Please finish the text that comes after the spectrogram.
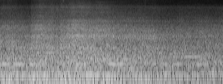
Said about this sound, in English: I I realize, wow, two old-fashioned buses. I can tell by the sound that these are not electrical buses.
